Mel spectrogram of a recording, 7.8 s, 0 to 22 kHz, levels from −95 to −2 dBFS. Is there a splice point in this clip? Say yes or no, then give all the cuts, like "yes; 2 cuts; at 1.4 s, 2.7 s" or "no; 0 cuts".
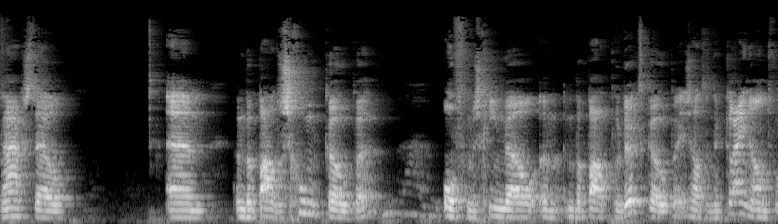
yes; 1 cut; at 5.6 s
